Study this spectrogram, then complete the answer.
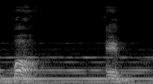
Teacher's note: the humming sound, there you are holding this Ma inside your mouth, closed mouth, for some time, and that is when the vibration takes place.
